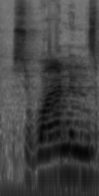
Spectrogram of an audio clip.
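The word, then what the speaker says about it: Jouanin: This The name is Swanen's petrel. It's spelled with a J but it's French.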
